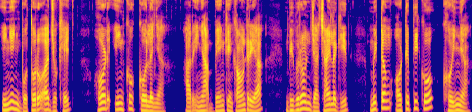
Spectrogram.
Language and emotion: Santali, fearful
